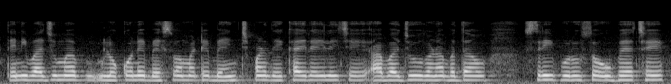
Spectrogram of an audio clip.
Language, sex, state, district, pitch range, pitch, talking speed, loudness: Gujarati, female, Gujarat, Valsad, 195-205 Hz, 200 Hz, 160 wpm, -14 LUFS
